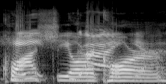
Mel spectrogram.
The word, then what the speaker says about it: Kwashiorkor: I Kwashiorkor.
